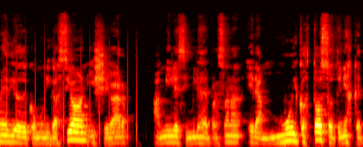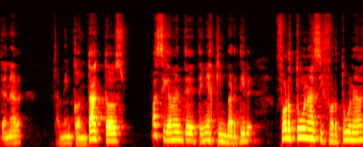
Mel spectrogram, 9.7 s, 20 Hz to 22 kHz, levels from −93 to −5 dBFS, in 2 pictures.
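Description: Likely interference or a struggling interface injects pulses from 0.09 to 1.83 s, a train of clicks: roughly fifteen evenly spaced ticks, eight per second.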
